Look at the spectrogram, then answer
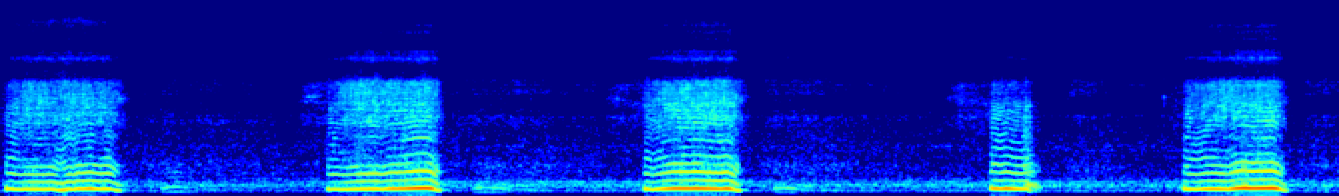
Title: you don’t snore ❤️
